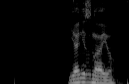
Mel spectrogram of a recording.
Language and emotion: Russian, neutral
